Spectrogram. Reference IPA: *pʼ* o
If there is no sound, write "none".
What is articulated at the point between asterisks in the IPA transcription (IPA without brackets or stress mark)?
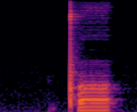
pʼ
